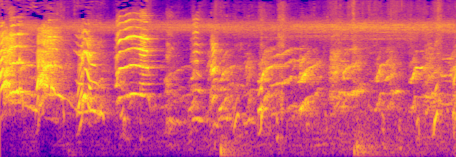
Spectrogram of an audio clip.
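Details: Outdoor play among Shiba Inu puppies before returning to their mother, one crying to go home: loud, high-pitched yelping whines repeat in quick, irregular bursts, some rising and falling, with a few soft thumps.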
